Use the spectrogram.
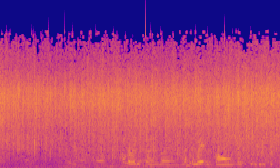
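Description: Steady outdoor rain hisses as a broad, even wash of noise throughout, with voices talking faintly in the middle of it, during a family vacation near a waterfall.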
